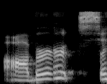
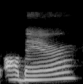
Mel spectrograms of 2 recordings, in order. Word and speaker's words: Aubert: So the book is called Agnes Auberts, I think is how you pronounce it, or it's French. – Aubert. – Agnes Aubert. – Aubert. – Audiobook early, I got you. – Yeah, I listened to the audiobook too, and the audiobook has strong French pronunciation, and I was like, oh, okay.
